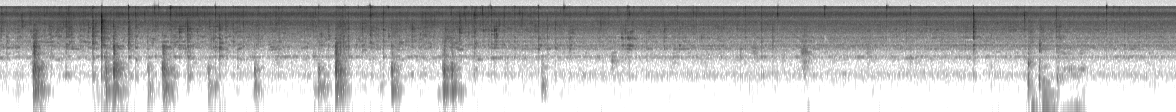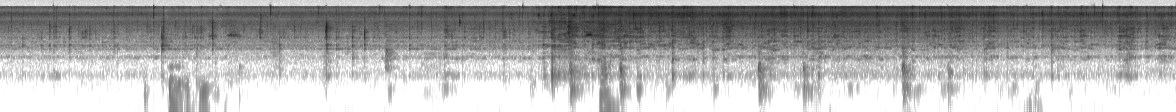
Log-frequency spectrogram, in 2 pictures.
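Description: Shallots frying in oil in a metal pan, sizzling, while a spatula stirs them with scrapes and clicks against the pan and a few dull knocks. The sizzle grows louder about two-thirds of the way in.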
